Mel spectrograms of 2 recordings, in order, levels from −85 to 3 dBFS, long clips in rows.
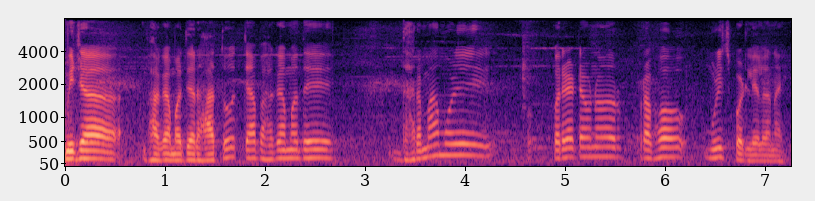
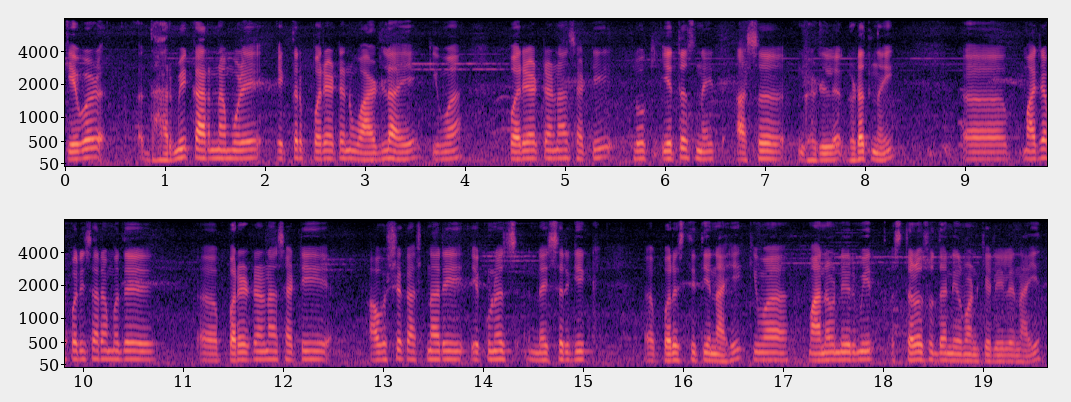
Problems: none marked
